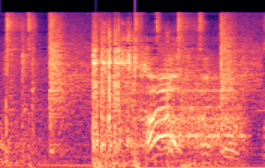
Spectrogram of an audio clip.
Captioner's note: dunk sound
